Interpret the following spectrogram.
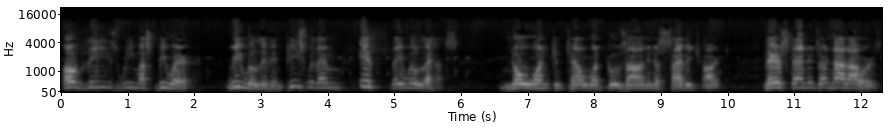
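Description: An actor playing a stern, suspicious military leader of settlers, pompous and oratorical, in 1950s radio drama style. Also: male voice, high-pitched, exaggerated voice. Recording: dull vintage radio recording.

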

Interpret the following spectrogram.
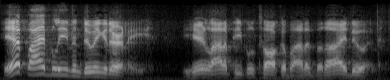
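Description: A man's voice: mid-range voice, wildly swooping pitch, fast talker. A hearty, self-important middle-aged man of classic radio comedy. His theatrical delivery swings widely up and down, boastful and gossipy. The sound is the dull, narrow one of an old broadcast. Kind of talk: 1940s radio comedy acting.

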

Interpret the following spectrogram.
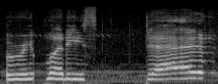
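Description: A woman's voice: on the high side, level tone, slow pace, faint music behind. A woman playing a small, frightened boy in an audio drama, with a timid, childlike way of talking.

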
